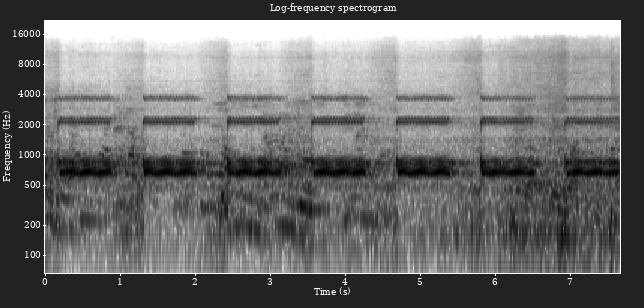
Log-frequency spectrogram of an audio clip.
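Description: Station platform warning tone sounding in repeated notes of just under a second each, about one a second, as a JR Central 313 series electric train pulls into the platform.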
